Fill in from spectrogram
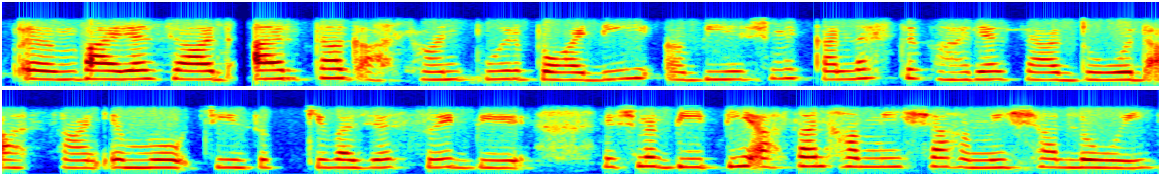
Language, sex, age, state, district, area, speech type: Kashmiri, female, 18-30, Jammu and Kashmir, Baramulla, rural, conversation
